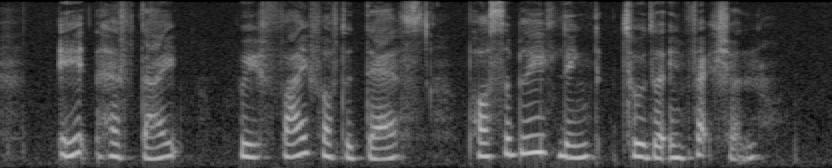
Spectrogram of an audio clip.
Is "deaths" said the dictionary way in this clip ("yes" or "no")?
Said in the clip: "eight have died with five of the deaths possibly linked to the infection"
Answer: yes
